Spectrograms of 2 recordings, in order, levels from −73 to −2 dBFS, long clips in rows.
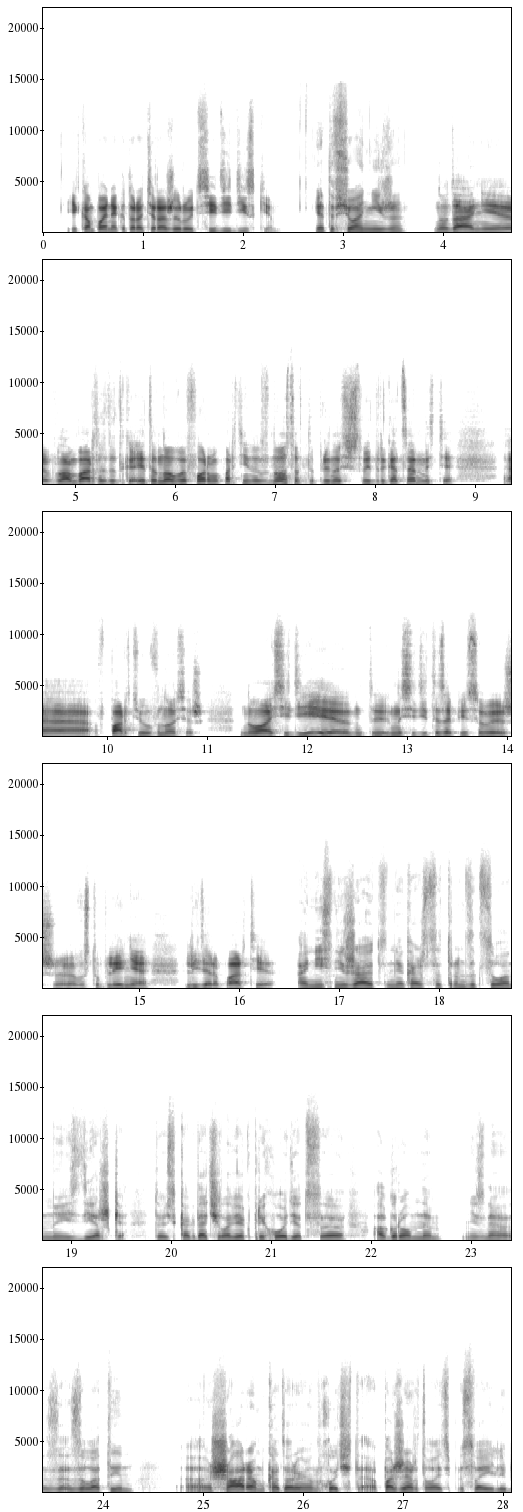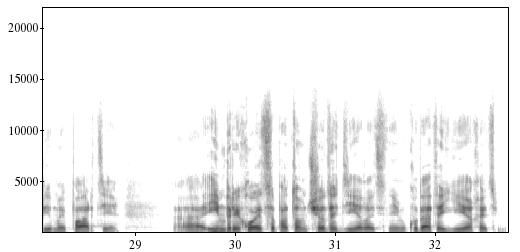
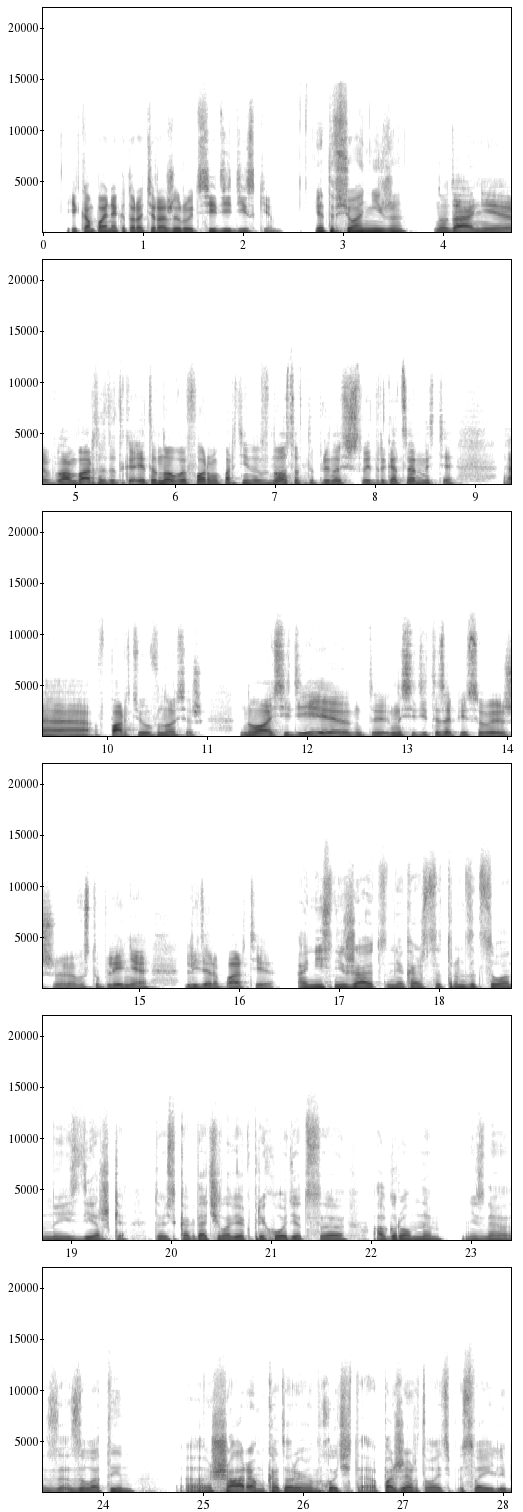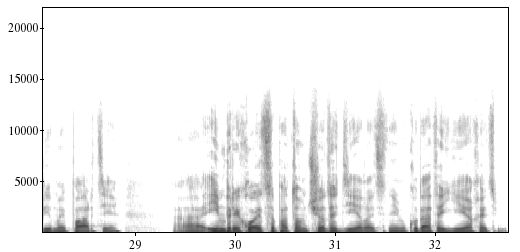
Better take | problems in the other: second | thin; somewhat; fading below 450 Hz

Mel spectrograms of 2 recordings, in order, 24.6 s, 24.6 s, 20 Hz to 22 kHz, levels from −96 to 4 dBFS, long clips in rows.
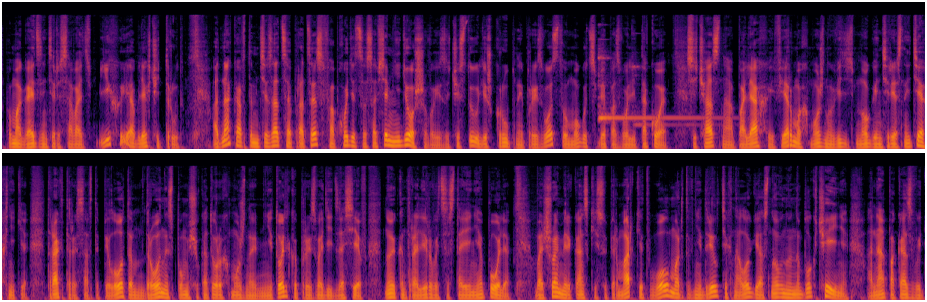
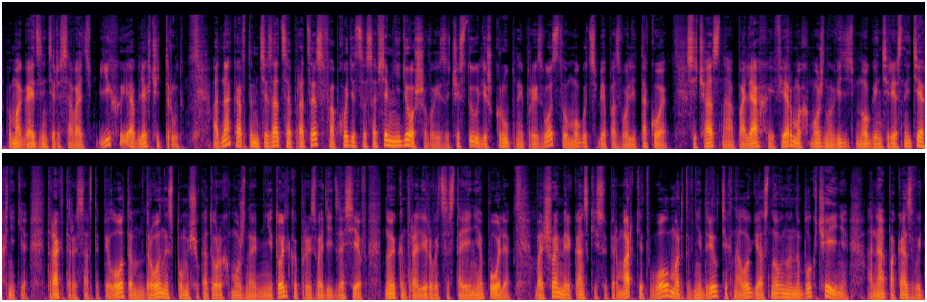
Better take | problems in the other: second | doorbell; noticeable; from 8 to 9.5 s; peak 7 dB below the speech

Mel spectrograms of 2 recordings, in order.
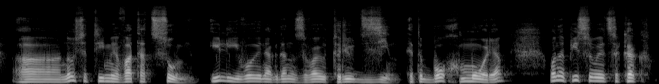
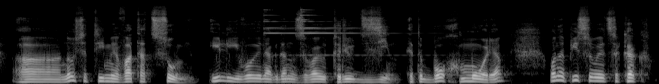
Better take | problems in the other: first | doorbell; noticeable; from 2.5 to 4 s; peak 7 dB below the speech

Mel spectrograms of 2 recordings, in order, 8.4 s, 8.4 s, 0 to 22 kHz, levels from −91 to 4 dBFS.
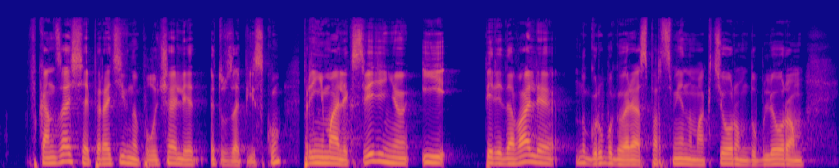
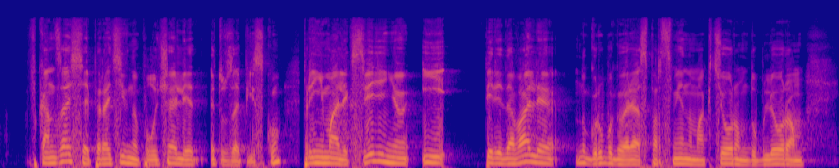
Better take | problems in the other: first | distortion; slight; 9 dB below the speech

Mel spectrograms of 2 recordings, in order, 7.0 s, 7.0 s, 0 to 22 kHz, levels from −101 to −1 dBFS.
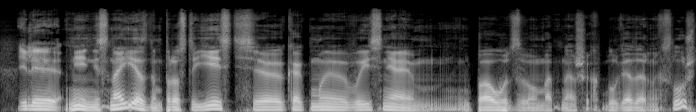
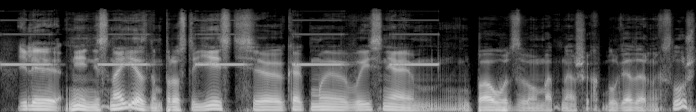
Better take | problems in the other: first | alarm; noticeable; until 4.5 s; peak 6 dB below the speech

